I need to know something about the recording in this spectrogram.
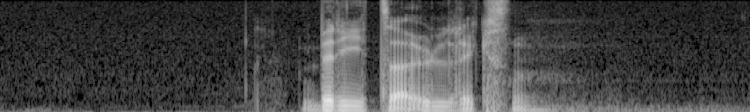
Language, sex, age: Norwegian, male, 24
